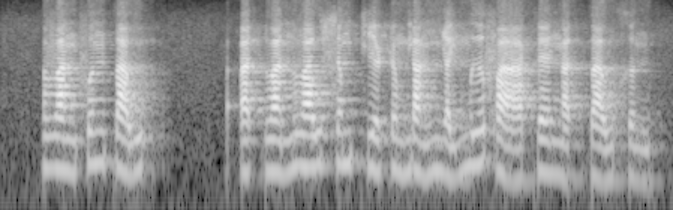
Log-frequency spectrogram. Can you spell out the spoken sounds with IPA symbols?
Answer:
v a˨˩ ŋ f ə˧ ŋ t̪ a˨˩˦ w | ʔ a˨˩ t̚ v a˨˩˦ n v a˧˥ w s ə˧˥ m c i˨˩˦ ə̯ ʈ ə˨˩˦ m j a˨˩˦ ŋ ɲ a˨˩˦ j m ɨ˧˥ ə̯ f aː˨˩˨ k ɛ˧ ŋ a˨˩ t̚ t̪ a˨˩˦ w x ə˨˩ ŋ

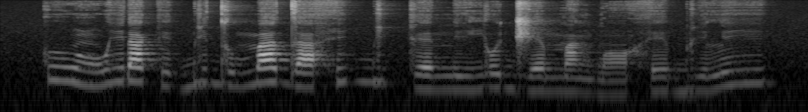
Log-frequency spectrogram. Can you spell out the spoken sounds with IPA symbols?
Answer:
k u˦ w ũ˧ w i˦ ɾ a˦ k e˧ ɡ͡b i˦ d u˧ m a˦ d a˧ h i˦ ɡ͡b i˦˨ k ɛ˧ n i˧ j o˦ d͡ʒ ɛ˧ m ã˧ ɡ͡b ɔ̃˨ h e˧ b i˧ l i˦

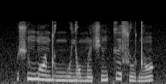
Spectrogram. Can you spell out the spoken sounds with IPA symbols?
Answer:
ʃ ũ˦ ɡ͡b ɔ̃˧ d u˨ m u˨ j ɔ˨ m ɛ̃˨ ʃ ĩ˨˦ k e˦˨ s u˨ d ɔ̃˨˦

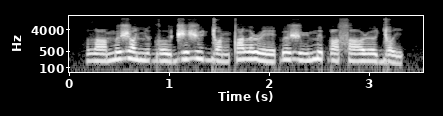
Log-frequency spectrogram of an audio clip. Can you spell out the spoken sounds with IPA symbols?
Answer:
ðˤ e m ɵ ʒ ɒ ɲ ɵ ɡ o u̯ d͡ʒ ɪ ʒ y ɟ ɔ ŋ tˤ y l ɹ e ɓ ɵ ʒ y m ɪ ɓ i sˤ i ɹ ɵ ɟ ɔ i̯

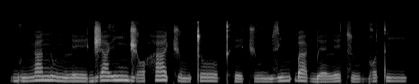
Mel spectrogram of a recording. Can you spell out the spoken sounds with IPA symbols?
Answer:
ɡʷ i˨ ŋ aː˦ n uː˨ n l eː˨ d͡ʒ a˦ ɣ ĩ˦ d͡ʒ ɔ˨˦ h aː˦ t͡ʃ o˨ m t oː˦˨ kʰ e˨ t͡ʃ uː˨ m z i˦ m ɓ a˦˨ ɡ͡b ɛ˨ l e˦˨ t͡s uː˨ ɡ ɔ˦ t iː˦

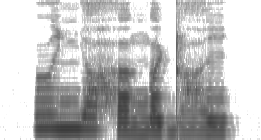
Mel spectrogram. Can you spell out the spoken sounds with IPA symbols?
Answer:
ɯ˥ i̯ ɲ a̤˥˧ h ɜ˧˩ ŋ ɜ˧ i̯ ɖ a̤˧ i̯

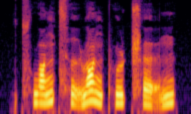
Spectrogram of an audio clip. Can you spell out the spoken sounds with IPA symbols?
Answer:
t͡sʰ w ɑ˧˥ ŋ t͡sʰ ɹ̩˨˩ ɻ ɑ˥˩ ŋ pʰ u˧˥ ʈ͡ʂʰ ə̰˨˩˦ n

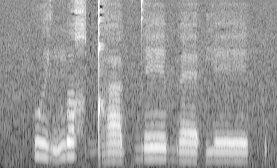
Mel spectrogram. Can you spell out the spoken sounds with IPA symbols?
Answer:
kʷ ɯ˦˨ j ŋʷ ɯ˦ χ ɡ͡ǃ aː˨ kʷ d̪ eː˧ b ɛː˨ ʔ j eː˨ kʷ

